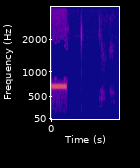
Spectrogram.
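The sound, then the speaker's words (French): An automated phone system sounds a single short, steady, mid-pitched beep lasting about a third of a second, the cue for the caller to state their pickup address and city, then a voice begins speaking quietly. “Prononcez distinctement après le bip sonore votre adresse de prise en charge en précisant la ville.”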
